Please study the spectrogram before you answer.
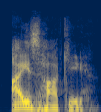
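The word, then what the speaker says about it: Eishockey: today's German word is ice hockey pronounced just like it just like in English ice hockey but E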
